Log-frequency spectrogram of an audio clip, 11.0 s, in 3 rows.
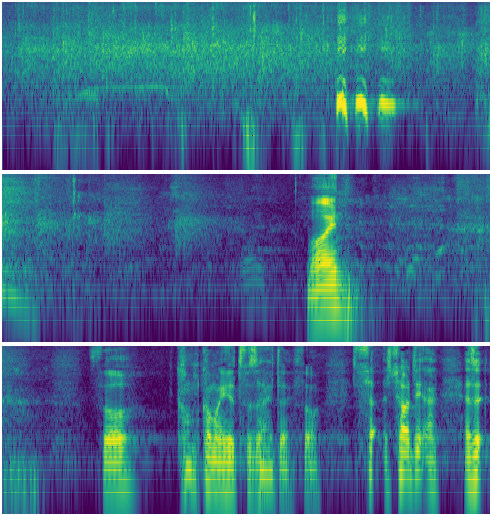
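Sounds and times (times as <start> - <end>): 
audience applause: 0.0 - 5.2
laughter: 2.3 - 3.2, 6.3 - 7.5
speech: 2.6 - 4.0, 6.0 - 6.4, 8.0 - 10.9.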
